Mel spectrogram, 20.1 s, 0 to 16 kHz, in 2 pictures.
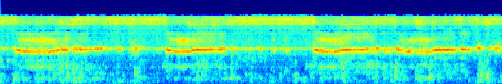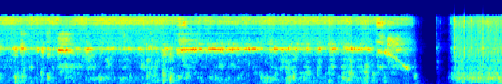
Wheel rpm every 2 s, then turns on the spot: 220, 230, 230, 230, 230, 230, 230, 230, 200, 20.
18-20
